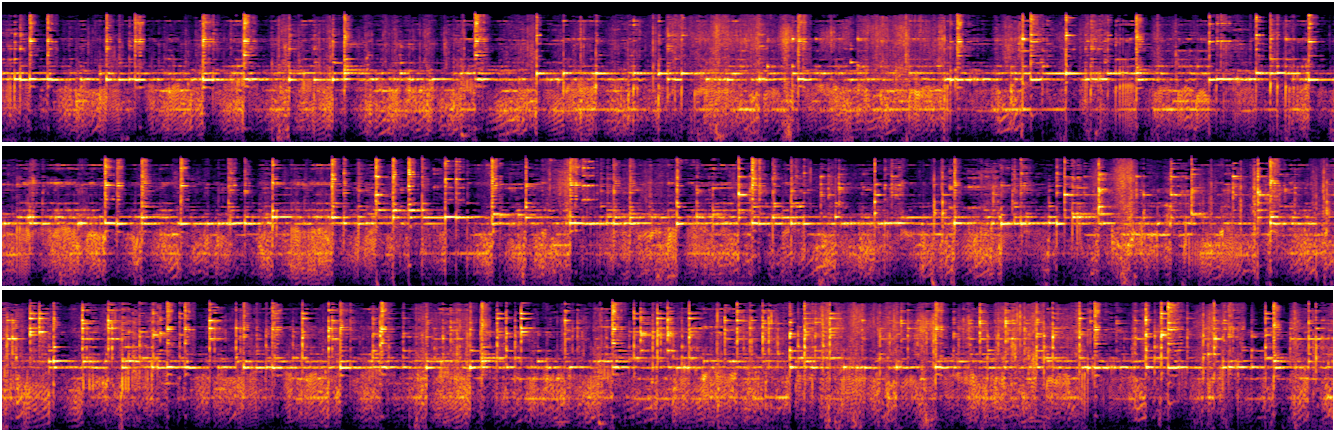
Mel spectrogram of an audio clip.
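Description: Recyclable waste such as cans and packaging played as instruments: a dense, continuous clinking and rattling, with steady ringing tones held under it.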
